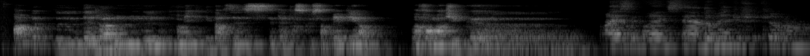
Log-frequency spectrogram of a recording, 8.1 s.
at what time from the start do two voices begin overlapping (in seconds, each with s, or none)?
none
